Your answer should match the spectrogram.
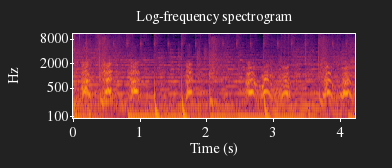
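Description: A dog barks repeatedly at a huge bear outside the house, a quick run of sharp, fairly loud barks mixed with higher yips and whiny notes, coming in uneven bursts over a few seconds.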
